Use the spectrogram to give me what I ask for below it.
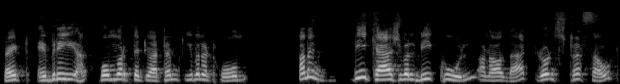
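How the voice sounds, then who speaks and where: Teaching an online algebra lesson, this woman has a fairly high-pitched yet dark-toned voice and speaks a little fast. Her explanations are conversational, with repeated words and a frequent "right?" at the end of sentences.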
